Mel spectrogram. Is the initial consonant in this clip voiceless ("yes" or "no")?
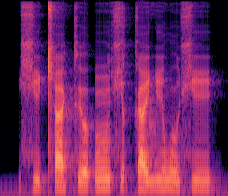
yes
